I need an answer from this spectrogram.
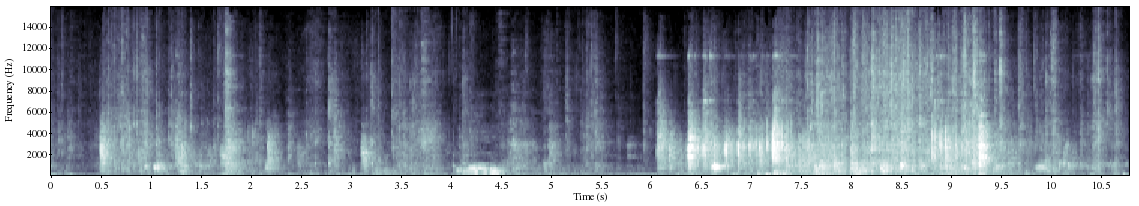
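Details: Red Shiba Inu male puppy born September 14, normally timid but bold this time, making an odd short wavering whimper midway, amid scratching and rustling noises that grow busier toward the end.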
